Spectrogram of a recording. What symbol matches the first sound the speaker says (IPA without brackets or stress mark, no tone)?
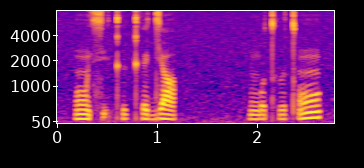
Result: õ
